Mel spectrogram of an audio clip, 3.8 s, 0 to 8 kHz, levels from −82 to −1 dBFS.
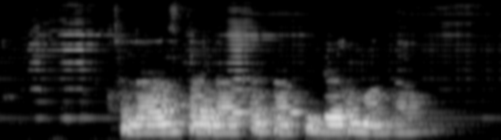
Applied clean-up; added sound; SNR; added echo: classical method WPE with log-MMSE.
